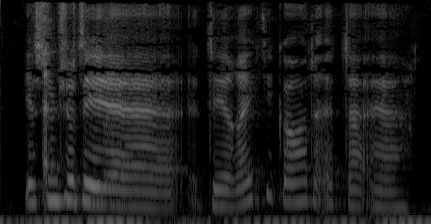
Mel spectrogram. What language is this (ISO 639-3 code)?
dan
